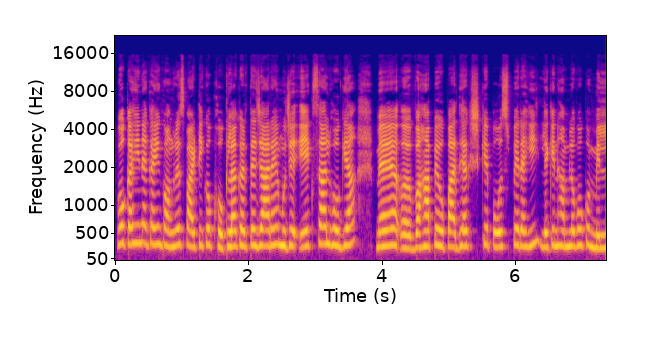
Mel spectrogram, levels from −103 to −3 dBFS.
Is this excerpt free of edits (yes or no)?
yes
